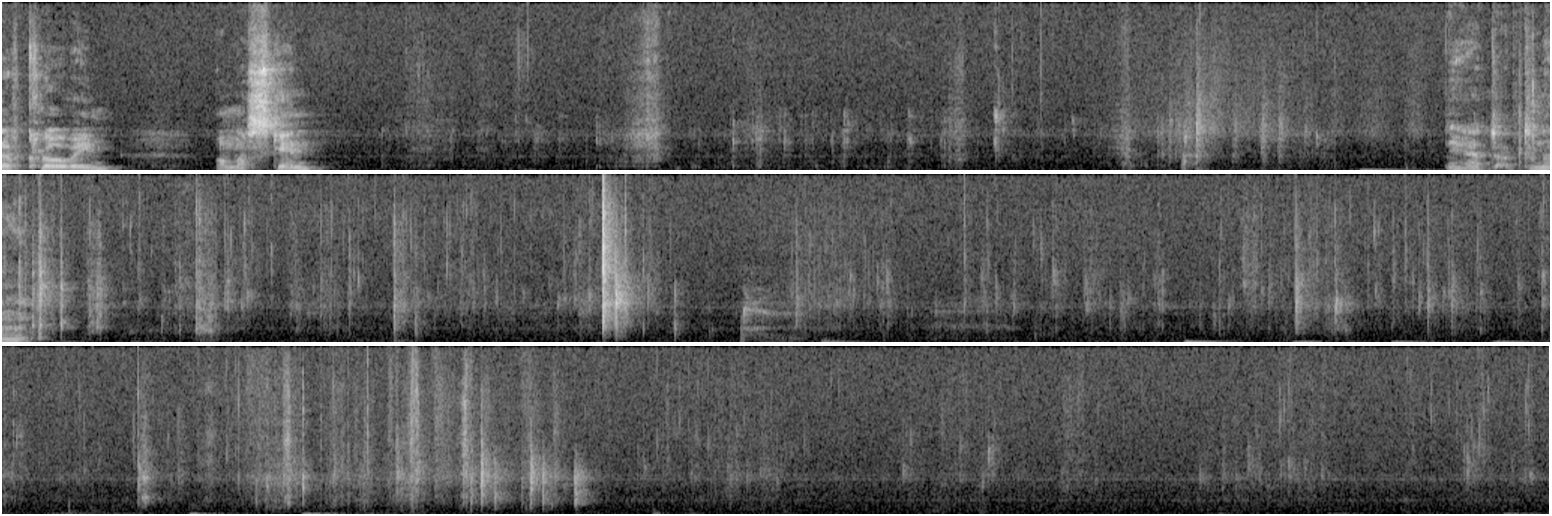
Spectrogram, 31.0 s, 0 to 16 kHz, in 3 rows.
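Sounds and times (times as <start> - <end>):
chewing noodles: 10.6 - 25.9, 28.6 - 29.6, 30.3 - 30.9.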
